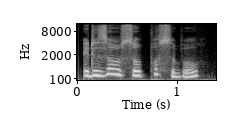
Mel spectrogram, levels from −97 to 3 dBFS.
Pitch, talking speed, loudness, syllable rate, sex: 240 Hz, 170 wpm, -17 LUFS, 5.9 syllables/s, female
